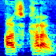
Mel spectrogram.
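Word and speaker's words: 飛鳥: 그래서 이 일본 학자가 표현하는 말이 날빛자, 세조자 세 가지 나라와 앉아서 해서 비조 문화, 이걸 일본 발음으로 아스카라고 그래.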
